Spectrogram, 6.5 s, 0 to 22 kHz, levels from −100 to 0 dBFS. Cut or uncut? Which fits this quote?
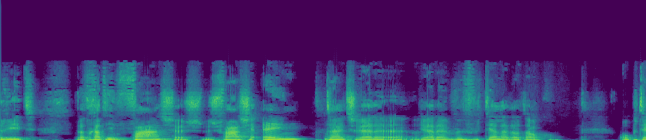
cut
